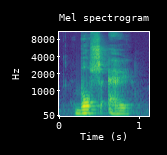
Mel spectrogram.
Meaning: spring onion, scallion (Allium fistulosum); particularly when cultivated for its bulb
- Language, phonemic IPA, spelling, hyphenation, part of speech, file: Dutch, /ˈbɔs.œy̯/, bosui, bos‧ui, noun, Nl-bosui.ogg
